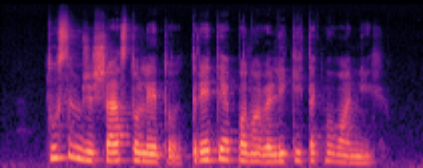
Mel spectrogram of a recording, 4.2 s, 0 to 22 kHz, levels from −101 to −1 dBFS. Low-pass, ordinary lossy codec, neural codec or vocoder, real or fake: 19.8 kHz; none; vocoder, 44.1 kHz, 128 mel bands every 512 samples, BigVGAN v2; fake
